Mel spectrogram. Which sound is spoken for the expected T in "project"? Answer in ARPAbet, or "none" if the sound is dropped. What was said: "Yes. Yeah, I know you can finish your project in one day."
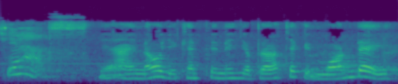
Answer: none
